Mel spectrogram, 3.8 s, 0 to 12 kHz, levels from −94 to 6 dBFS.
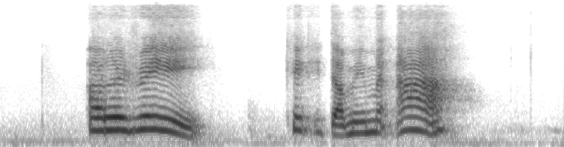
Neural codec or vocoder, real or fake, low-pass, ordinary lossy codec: codec, 16 kHz in and 24 kHz out, 0.4 kbps, LongCat-Audio-Codec, fine tuned four codebook decoder; fake; 10.8 kHz; Opus, 24 kbps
